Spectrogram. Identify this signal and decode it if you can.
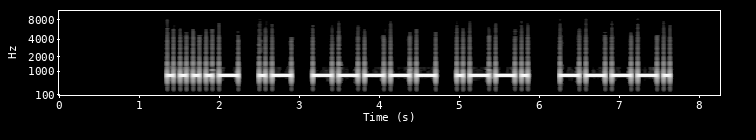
Morse code, heard as a keyed tone, about 15 wpm, 800 Hz. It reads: 4A0P9
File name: CW / DET / 1 9 1500C S B 14wpm 3302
